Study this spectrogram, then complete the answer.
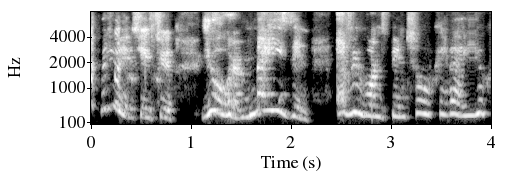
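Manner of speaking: high, loud, breathless praise; gushing fan. Retold or imitated. Worker telling Leslie everyone's talking about her, high excited gush. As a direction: rave as if she's a star.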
